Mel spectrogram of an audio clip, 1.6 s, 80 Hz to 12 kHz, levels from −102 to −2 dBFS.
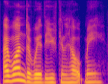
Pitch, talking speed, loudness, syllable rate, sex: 175 Hz, 260 wpm, -19 LUFS, 5.9 syllables/s, female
